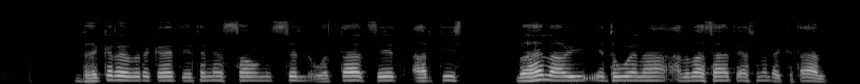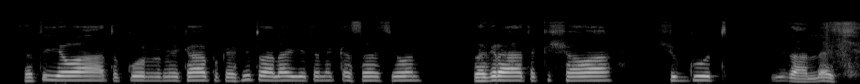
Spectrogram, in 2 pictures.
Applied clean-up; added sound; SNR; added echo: none; none; none; none.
